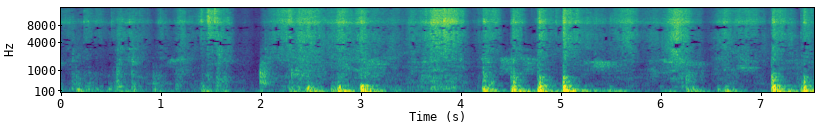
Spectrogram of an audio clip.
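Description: Plastic cling film being pressed and smoothed by hand over oiled dough ropes on a wooden board: irregular rustling and rubbing, with a few soft knocks of hands on the board.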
